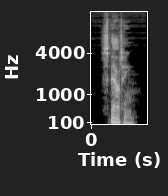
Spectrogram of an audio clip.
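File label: "spouting", Australian English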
